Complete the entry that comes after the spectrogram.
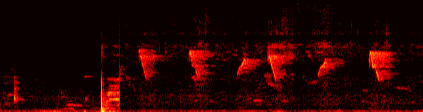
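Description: A songbird calling repeatedly with short, high, downward-slurred chirps, about two a second. A single sharp click comes about a second in, before the chirps begin.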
